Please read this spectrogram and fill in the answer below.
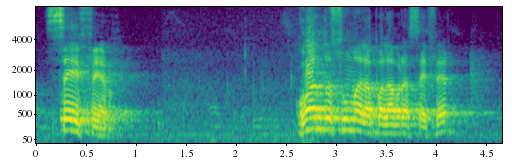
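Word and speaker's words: ספר: Libro en hebreo se dice, como bien dijeron, Sefer.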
